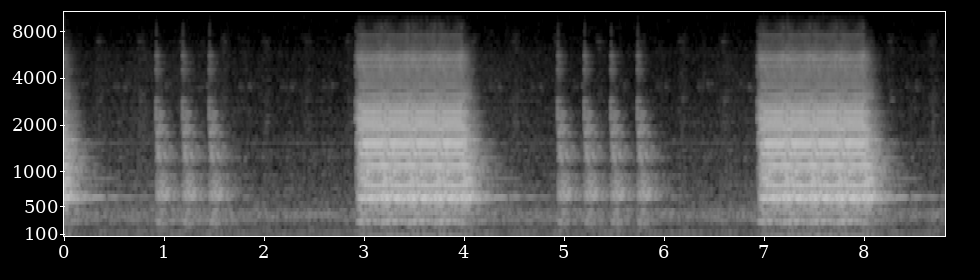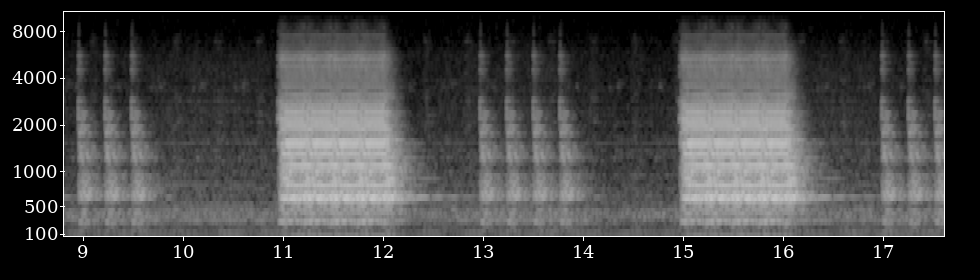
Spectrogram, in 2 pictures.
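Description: Loud repeating buzzing tone about every four seconds, with quick knocking bursts between, the normal pulsing noise of an MRI scanner.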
